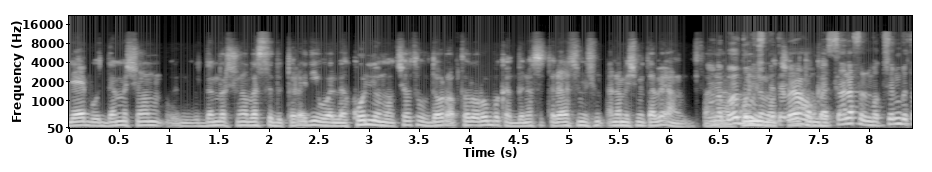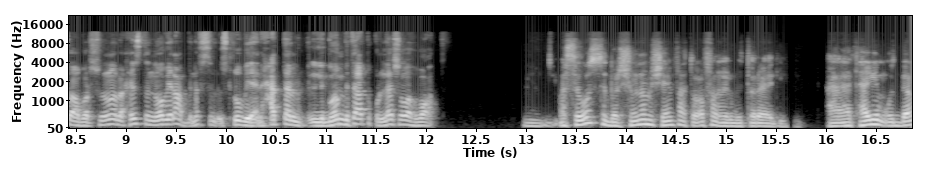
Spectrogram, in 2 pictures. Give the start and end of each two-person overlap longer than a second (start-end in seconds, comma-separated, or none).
6.4-7.7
